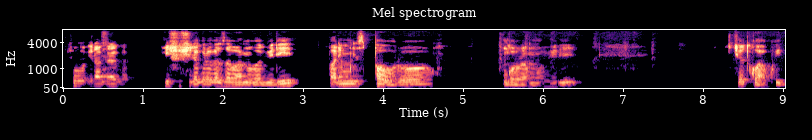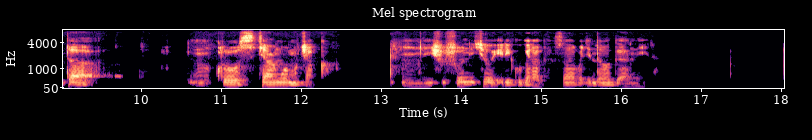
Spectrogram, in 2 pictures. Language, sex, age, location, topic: Kinyarwanda, male, 25-35, Huye, health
